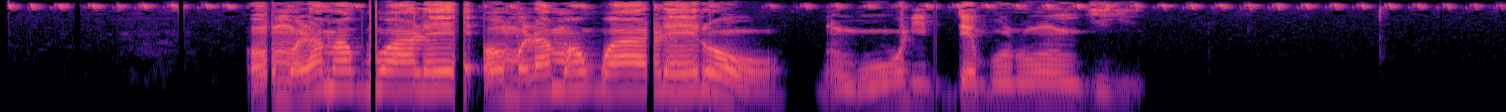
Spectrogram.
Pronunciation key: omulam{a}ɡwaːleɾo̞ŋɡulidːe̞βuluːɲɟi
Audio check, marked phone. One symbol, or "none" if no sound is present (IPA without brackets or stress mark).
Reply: a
